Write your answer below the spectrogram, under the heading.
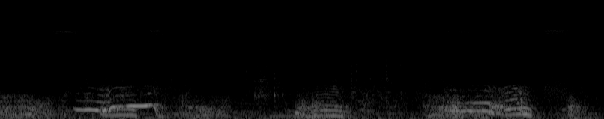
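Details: Six French Bulldog siblings napping after a long play session, sprawled asleep around a room; three loud rasping snores with wavering, whistle-like tones, each lasting about a second, separated by quieter breathing.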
